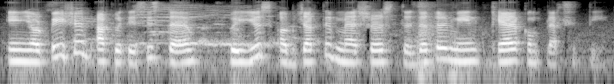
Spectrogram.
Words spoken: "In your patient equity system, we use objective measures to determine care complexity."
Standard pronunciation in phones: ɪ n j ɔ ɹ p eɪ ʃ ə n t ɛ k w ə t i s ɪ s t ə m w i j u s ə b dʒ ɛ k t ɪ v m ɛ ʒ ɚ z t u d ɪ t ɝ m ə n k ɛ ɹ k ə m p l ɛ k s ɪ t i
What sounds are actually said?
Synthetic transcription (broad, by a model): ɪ n j ɔ ɹ p eɪ ʃ ə n t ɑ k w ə t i s ɪ s t ə m w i j u s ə b dʒ ɛ k t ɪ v m ɛ s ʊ s t u d ɪ t ɝ m ə n k ɛ ɹ k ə m p l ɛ k s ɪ t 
